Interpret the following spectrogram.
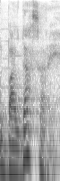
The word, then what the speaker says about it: Baldassarre: I say Baldassarre. Baldassarre. Baldassarre. But in Italian we say Baldassarre.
